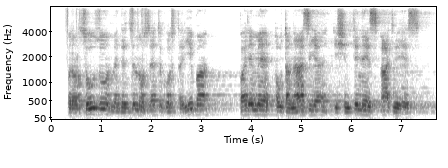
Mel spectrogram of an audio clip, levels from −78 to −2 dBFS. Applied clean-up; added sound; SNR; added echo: neural separator model SepFormer DNS4.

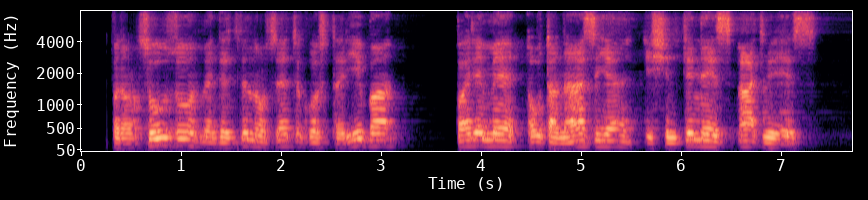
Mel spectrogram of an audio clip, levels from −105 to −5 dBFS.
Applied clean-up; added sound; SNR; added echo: neural mask model DeepFilterNet 3.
